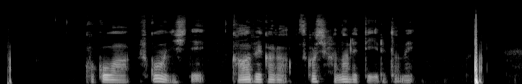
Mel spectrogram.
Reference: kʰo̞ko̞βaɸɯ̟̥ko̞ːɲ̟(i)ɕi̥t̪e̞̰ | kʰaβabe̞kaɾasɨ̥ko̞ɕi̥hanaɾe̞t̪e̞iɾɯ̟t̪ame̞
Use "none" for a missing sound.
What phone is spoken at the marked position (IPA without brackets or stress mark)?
i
